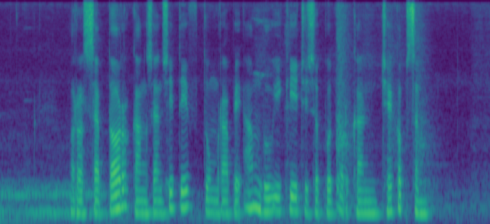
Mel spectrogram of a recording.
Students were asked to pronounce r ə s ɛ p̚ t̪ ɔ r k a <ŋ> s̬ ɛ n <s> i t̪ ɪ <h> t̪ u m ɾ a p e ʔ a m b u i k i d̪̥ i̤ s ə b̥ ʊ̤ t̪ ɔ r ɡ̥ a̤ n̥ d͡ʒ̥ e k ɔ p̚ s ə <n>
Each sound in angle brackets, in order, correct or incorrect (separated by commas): correct, correct, incorrect, correct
